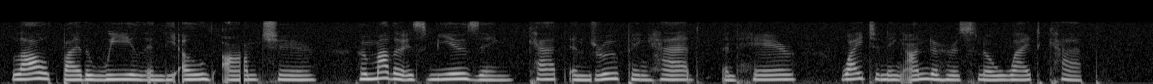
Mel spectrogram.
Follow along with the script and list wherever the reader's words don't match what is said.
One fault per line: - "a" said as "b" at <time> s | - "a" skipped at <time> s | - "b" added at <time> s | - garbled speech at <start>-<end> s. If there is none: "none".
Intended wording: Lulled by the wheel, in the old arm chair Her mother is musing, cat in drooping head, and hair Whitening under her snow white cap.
none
